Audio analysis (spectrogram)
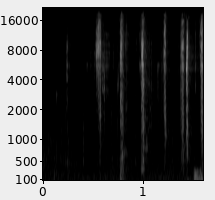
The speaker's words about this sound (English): Salud. We have to do ASMR too, a little slurp.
